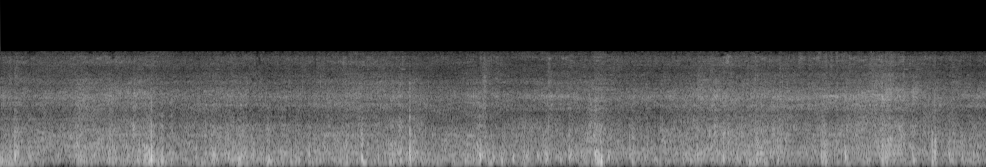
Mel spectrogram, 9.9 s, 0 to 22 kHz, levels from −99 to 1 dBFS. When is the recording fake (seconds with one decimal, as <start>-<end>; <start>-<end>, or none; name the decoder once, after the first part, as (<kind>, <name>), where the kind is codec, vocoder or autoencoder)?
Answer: 0.0-2.2 (codec, SNAC); 3.0-6.2; 7.5-9.9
